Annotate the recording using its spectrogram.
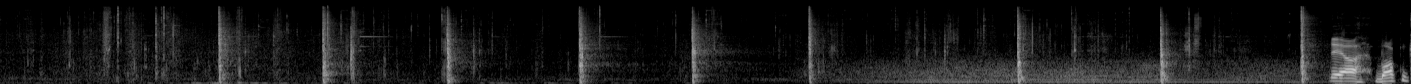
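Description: An axe chops into a tree trunk with sharp, regular blows.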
